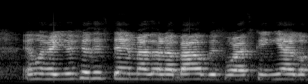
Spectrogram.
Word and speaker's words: Madonna: Pronounced Madonna. It's like Ma space Donna, because like her last name is Donna.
